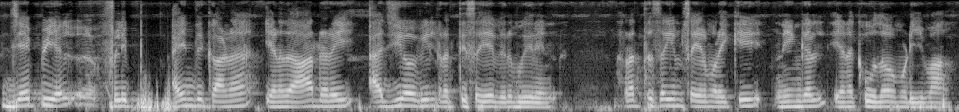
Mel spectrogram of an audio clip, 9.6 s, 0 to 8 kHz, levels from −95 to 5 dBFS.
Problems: background sounds at intervals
